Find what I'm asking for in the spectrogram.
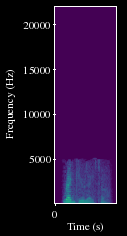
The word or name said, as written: regulator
